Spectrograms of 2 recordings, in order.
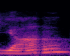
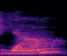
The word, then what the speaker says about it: Yum: pronounce that again because if you say it too fast you think it's young y-o-u-n-g but it's yum y-u-m brands and under that are kfc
